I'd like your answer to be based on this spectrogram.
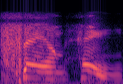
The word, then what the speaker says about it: Samhain: It was a festival pronounced Samhain, and that's Samhain, Samhain.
